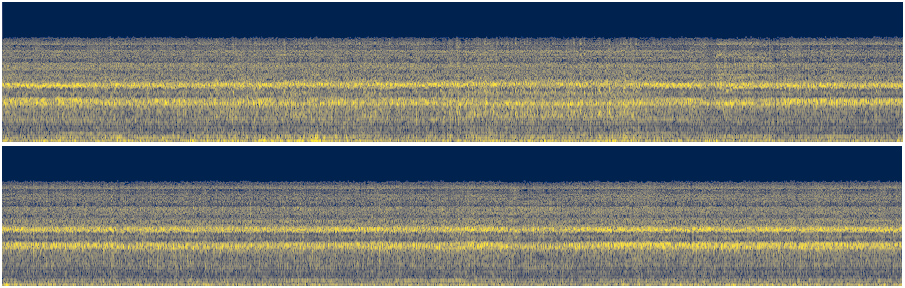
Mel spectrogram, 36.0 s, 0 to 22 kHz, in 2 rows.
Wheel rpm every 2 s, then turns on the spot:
160, 160, 160, 160, 160, 160, 170, 160, 160, 160, 160, 160, 160, 160, 160, 160, 160, 160.
none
